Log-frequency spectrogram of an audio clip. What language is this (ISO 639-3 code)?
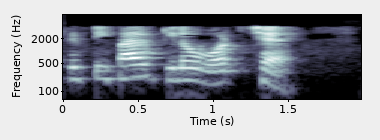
guj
